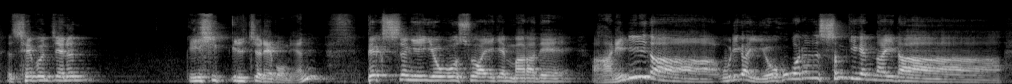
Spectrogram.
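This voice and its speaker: Animated Korean pastor preaching, echoey room. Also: male voice, a little high. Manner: animated preaching, acts out scripture voices. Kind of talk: sermon. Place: church sanctuary.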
